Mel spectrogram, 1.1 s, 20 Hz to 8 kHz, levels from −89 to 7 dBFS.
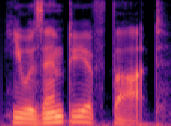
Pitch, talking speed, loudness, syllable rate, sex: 110 Hz, 260 wpm, -17 LUFS, 5.7 syllables/s, male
